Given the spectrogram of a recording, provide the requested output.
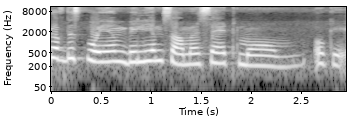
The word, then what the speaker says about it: Maugham: Yes, by the writer of this poem, William Somerset Maugham. Okay, it's pronounced like mom.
